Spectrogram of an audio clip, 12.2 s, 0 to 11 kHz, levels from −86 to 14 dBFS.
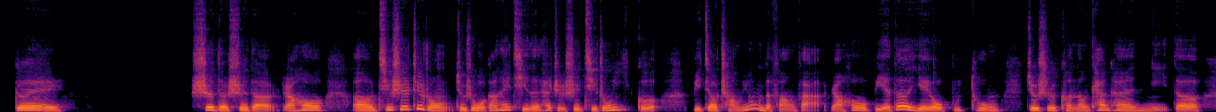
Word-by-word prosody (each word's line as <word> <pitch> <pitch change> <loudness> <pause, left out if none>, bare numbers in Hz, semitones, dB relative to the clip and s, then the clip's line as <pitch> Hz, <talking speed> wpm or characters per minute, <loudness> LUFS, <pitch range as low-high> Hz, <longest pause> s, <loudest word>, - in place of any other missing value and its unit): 对。 210 -7 +4 1.3
是 260 - +5
的 175 -5 +4
是 185 +1 +1
的， 155 -4 +1
然 170 +2 -1
后， 220 -2 +2 0.3
呃， 190 0 +2
其 260 +8 -2
实 305 +3 +2
这 335 +2 +3
种 165 - 0
就 195 - +1
是 200 - -2
我 180 - +2
刚 205 +3 -2
才 260 - +1
提 180 -9 -2
的， 190 +1 +1
它 225 +3 -3
只 - - -5
是 175 -2 -2
其 180 - -3
中 220 +5 +1
一 255 0 -6
个 190 -1 -1 0.3
比 170 - -2
较 190 +3 +2
常 225 +4 -7
用 355 +7 0
的 - - -1
方 - - -6
法。 - - -5
然 - - -2
后 215 -3 -1
别 160 -5 -1
的 300 +2 +8
也 175 -5 +2
有 180 -6 +4
不 195 - -10
通， 190 0 -5 0.2
就 205 - +6
是 205 -2 0
可 180 -2 -6
能 155 +2 -4
看 240 +5 -1
看 185 -6 -3
你 140 - -10
的， 155 -1 0
195 Hz, 240 characters per minute, -20 LUFS, 175-225 Hz, 1.3 s, 的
